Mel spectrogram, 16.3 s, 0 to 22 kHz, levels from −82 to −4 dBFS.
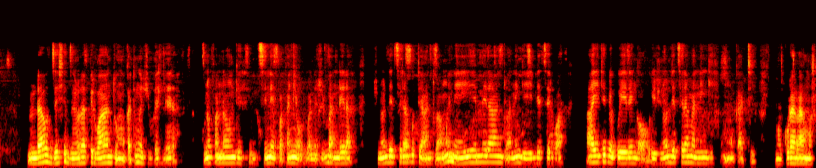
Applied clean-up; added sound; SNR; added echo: none; none; none; none.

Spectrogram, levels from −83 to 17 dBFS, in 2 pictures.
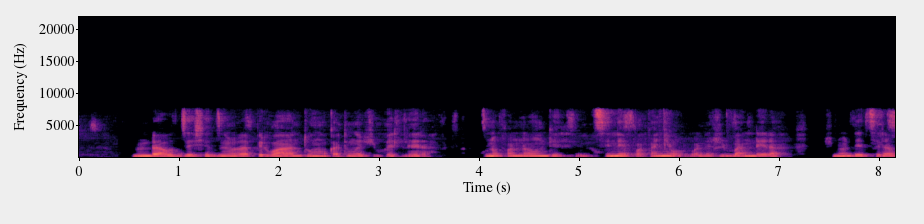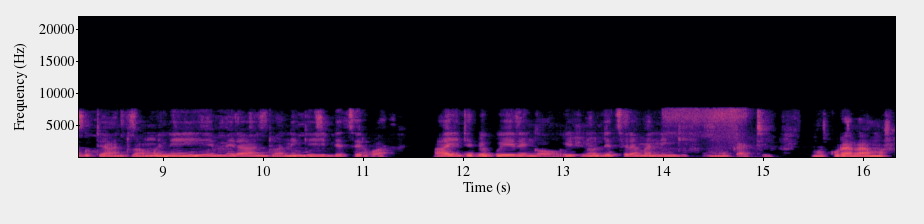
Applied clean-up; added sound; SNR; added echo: none; Hiss; 13 dB; none.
